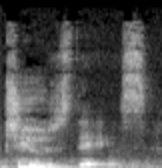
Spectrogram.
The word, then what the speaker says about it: Tuesday: We have lunch at home on Tuesdays. A ver, on Tuesdays. We have lunch at home on Tuesdays. Y fíjate en la pronunciación de Tuesday. Es como el número 2. Tuesday, Tuesday. We have lunch at home on Tuesdays.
